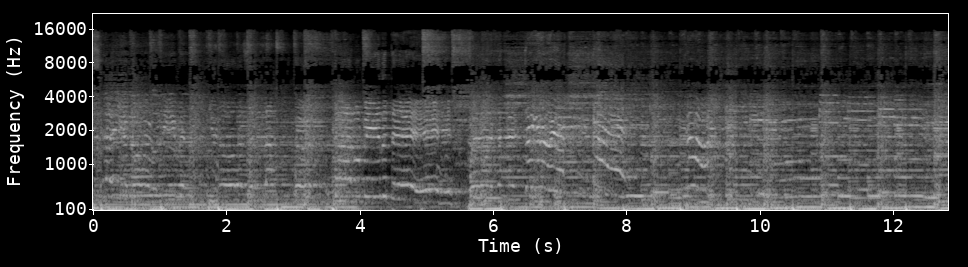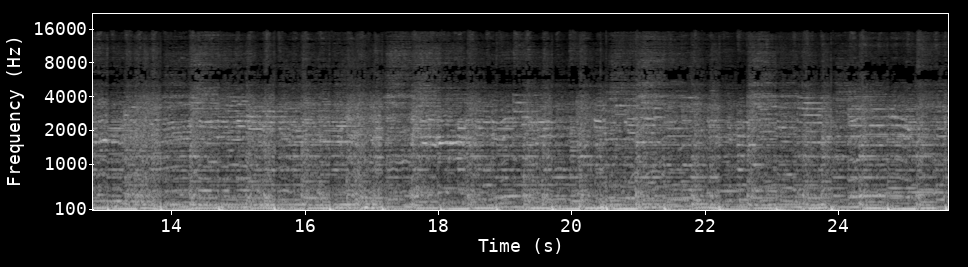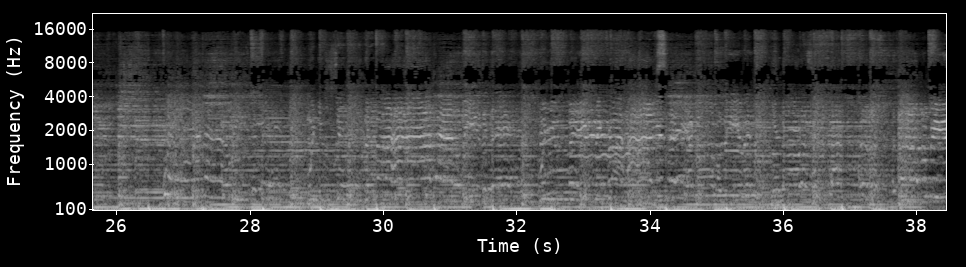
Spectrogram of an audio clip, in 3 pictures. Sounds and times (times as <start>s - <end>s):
Pop music: 0.0s - 38.4s
Rock and roll: 0.0s - 38.4s.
